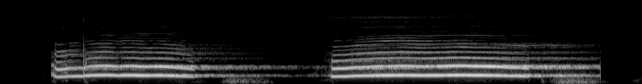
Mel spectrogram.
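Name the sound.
whale song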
